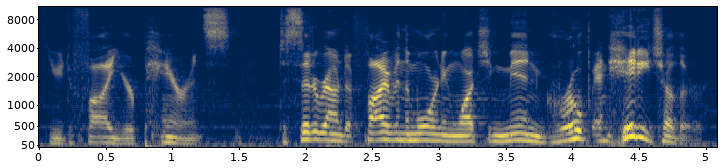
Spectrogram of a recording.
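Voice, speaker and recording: A man's voice: fairly low pitch, moderate pace, fairly bright tone, faint music behind, close to an everyday voice. A man voicing a stern, pious animal father in a dramatic story, scolding and accusing with disgust.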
